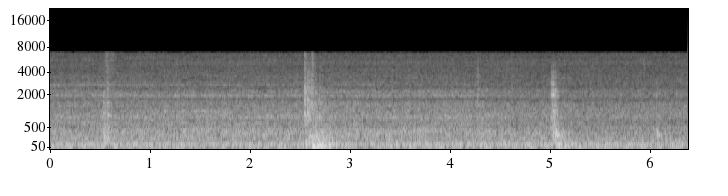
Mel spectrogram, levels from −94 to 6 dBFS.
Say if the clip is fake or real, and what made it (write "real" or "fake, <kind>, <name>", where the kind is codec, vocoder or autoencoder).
real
